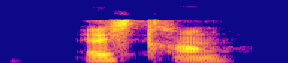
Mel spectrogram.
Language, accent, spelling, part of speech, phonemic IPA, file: French, France, estran, noun, /ɛs.tʁɑ̃/, LL-Q150 (fra)-estran.wav
- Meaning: intertidal zone, foreshore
